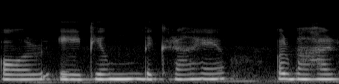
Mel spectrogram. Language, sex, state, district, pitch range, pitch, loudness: Hindi, female, Uttar Pradesh, Varanasi, 235-240 Hz, 240 Hz, -24 LUFS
